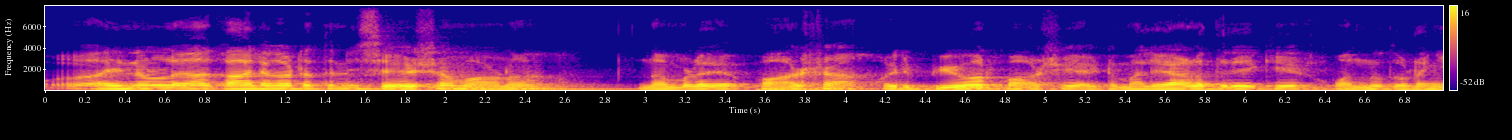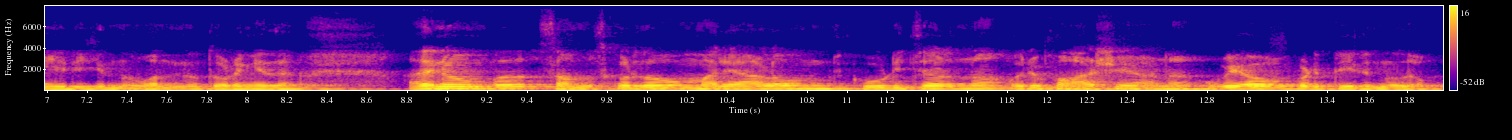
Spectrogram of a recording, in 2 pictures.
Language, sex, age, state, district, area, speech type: Malayalam, male, 60+, Kerala, Malappuram, rural, spontaneous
